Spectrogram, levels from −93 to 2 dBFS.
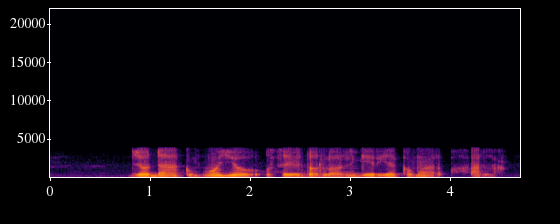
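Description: From 2.51 to 2.77 s, just before "lony gi rieko", bit errors on an ADPCM link cause pops and rough bursts. Each flipped bit upsets the decoder's step size and predictor, so the damage rings on briefly.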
